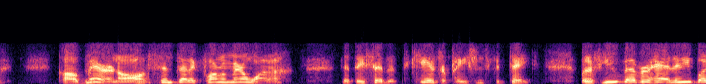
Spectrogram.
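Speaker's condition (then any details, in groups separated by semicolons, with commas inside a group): Cerebral palsy; able to speak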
